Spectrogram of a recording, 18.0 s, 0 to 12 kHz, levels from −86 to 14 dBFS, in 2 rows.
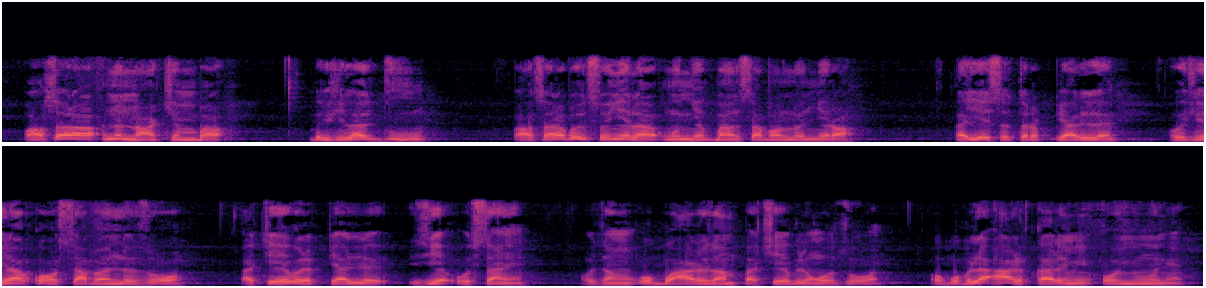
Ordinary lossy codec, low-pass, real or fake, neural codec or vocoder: MP3, 64 kbps; 7.2 kHz; real; none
